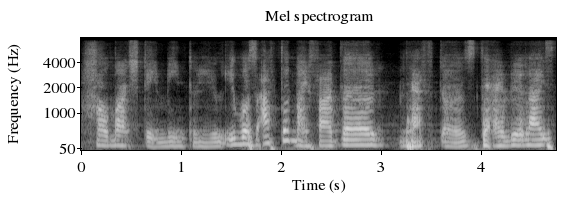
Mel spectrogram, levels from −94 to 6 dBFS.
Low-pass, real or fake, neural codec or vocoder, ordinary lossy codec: 7.2 kHz; fake; codec, 24 kHz, 1 kbps, SNAC; none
